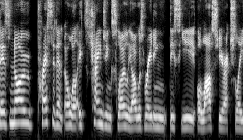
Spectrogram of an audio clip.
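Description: In a very clean recording with a silent background and a dry, close sound with no echo, a woman with an Australian accent talks at medium pitch with ordinary pitch variation. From Australia, small town. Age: 40s. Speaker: comedian. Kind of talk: casual chat.

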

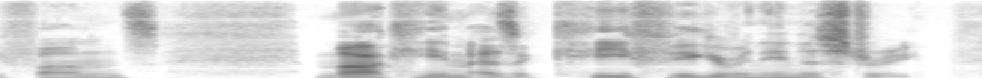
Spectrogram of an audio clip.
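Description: A man's plain, everyday voice at a medium pitch, with ordinary pitch variation and a fairly quick pace, in a very clean recording over a silent background. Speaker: podcast host. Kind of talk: interview, scripted intro.

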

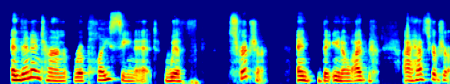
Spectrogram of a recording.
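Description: A woman with an Eastern North Carolina accent speaks at a moderate pace and medium pitch, with ordinary pitch variation against a quiet background. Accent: Southern US (Eastern North Carolina). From Eastern North Carolina, US South. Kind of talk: interview.

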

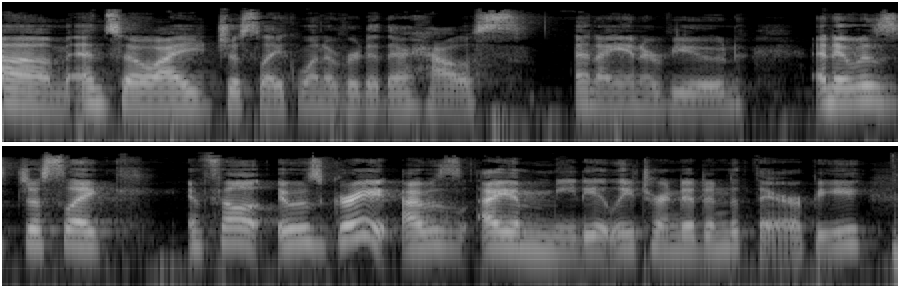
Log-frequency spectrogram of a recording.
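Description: A woman's ordinary speaking voice in an American accent, medium in pitch with ordinary pitch variation and a fairly quick pace, in a very clean recording with a silent background. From US South, Kentucky. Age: 20s. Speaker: comedy writer. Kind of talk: casual chat.

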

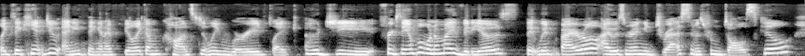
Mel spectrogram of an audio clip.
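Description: A very fast woman's voice with an American accent, fairly high in pitch, with ordinary pitch variation, very even loudness and hardly any pauses. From rural Missouri (early childhood in Houston, Texas). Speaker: social media creator. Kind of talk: casual chat.

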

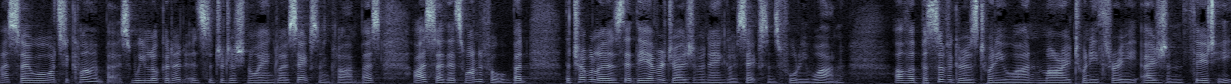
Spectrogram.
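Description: Speaking very fast with a New Zealand accent, a woman uses fairly even intonation at a fairly low pitch, and the recording is very clean with a silent background. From New Zealand, raised in Taiwanese household. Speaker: lawyer. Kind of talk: interview.

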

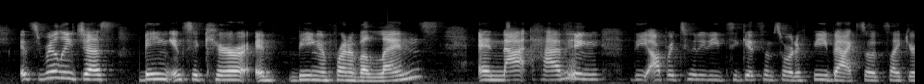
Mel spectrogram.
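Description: A woman with an American accent uses a plain, everyday voice, fairly high in pitch, at a moderate pace with ordinary pitch variation. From US South, Atlanta, Georgia. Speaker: social media strategist. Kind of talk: interview. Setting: live video stream.

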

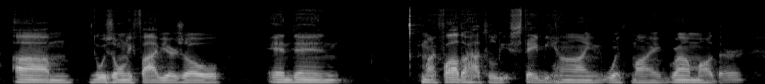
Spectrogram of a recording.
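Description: Speaking fairly slowly in a monotone, flat delivery, a man with a fairly low pitch comes through on a very clean recording with a silent background. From Cuba. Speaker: Marine veteran. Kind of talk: interview. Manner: halting, many fillers.

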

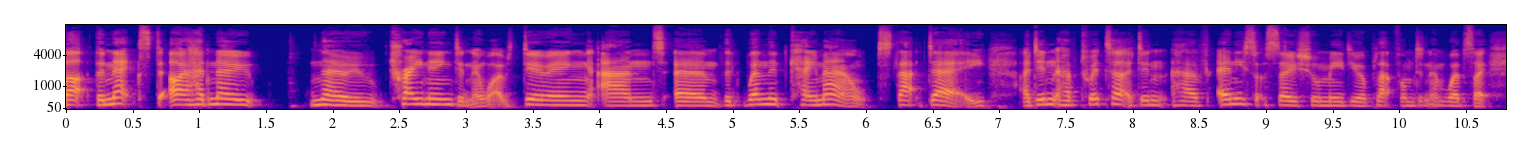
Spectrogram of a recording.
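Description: Her tone bright and sharp, a woman talks at a moderate pace. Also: medium pitch for a woman, ordinary pitch variation. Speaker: art historian and broadcaster. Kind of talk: panel discussion.

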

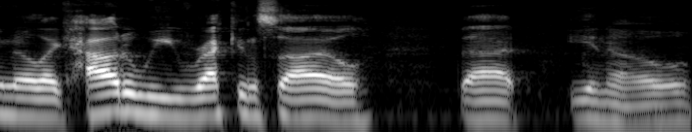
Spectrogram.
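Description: A man speaks with an American accent at medium pitch and a moderate pace. His fairly even intonation comes in a normal speaking voice. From US South, Louisiana. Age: 40s. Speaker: doctor, anesthesiologist. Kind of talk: casual interview.

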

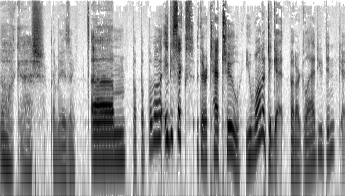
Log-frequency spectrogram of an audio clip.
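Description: With lively intonation, a man uses a normal speaking voice in a very clean recording with a silent background and a dry, close sound with no echo. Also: medium pitch for a man. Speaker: interviewer. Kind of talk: casual interview.

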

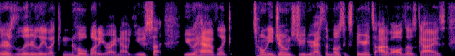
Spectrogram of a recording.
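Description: In a very clean recording with a silent background and a dry, close sound with no echo, a man with medium pitch and an unremarkable speaking voice talks at a fairly quick pace with ordinary pitch variation. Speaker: sports podcast host. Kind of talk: casual sports discussion podcast.

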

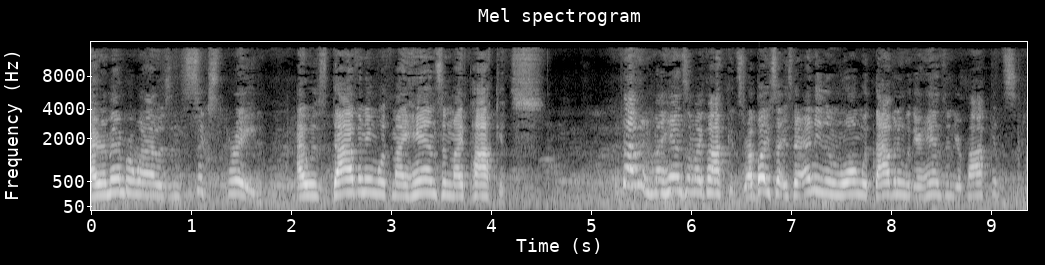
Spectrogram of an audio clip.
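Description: A man with an American accent talks at a very fast pace, his pitch extremely high for a man with ordinary variation. Noticeable background noise runs under his voice. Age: 40s. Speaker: rabbi. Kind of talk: lecture.

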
